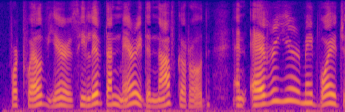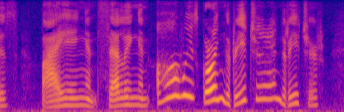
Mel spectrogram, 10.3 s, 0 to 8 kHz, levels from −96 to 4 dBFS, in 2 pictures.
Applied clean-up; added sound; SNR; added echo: none; none; none; none.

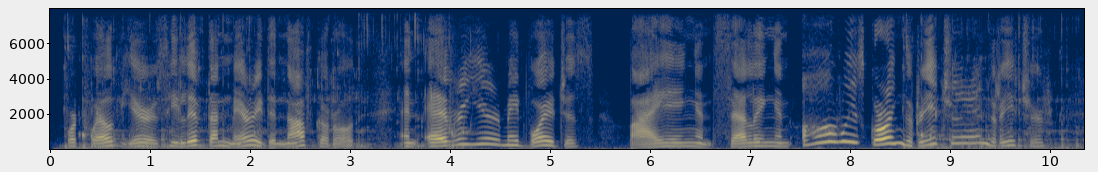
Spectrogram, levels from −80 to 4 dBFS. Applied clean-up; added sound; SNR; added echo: none; Liquid; 17 dB; none.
